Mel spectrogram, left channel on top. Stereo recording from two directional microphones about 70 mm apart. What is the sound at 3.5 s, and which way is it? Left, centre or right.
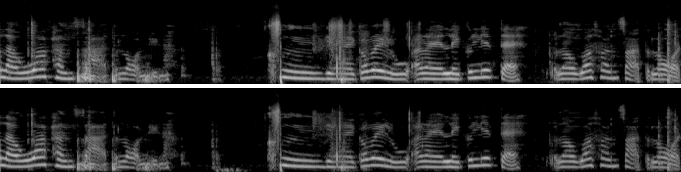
A woman's voice, centre.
